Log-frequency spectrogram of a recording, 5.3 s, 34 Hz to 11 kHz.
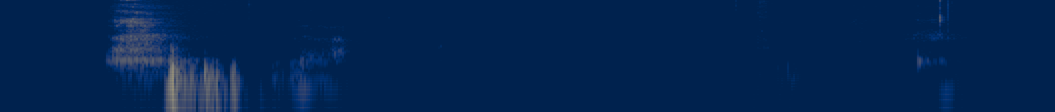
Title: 2021-11-29 Some sneezes and nose blows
